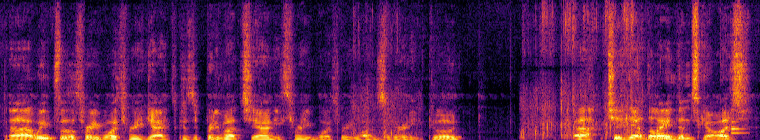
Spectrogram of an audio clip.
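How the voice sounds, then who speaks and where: A man's voice: lowish voice, animated, moderate pace, mellow, slight background noise, poor audio. A man with a New Zealand accent giving casual, laid-back gameplay commentary, thinking aloud in colloquial speech. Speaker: gamer narrating own let's play.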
